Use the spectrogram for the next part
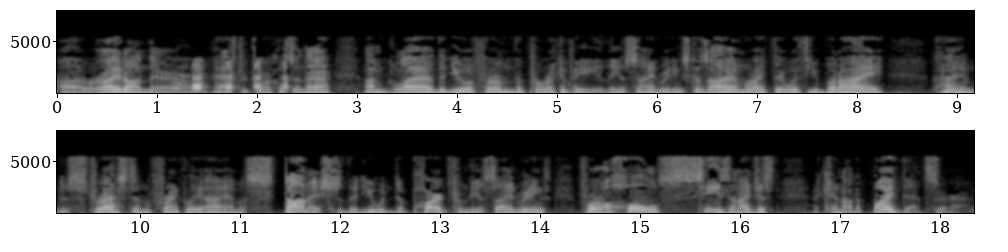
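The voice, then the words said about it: Mock pastor voice. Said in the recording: “do my pastor voice”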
